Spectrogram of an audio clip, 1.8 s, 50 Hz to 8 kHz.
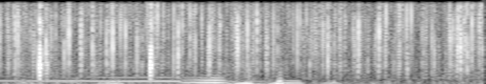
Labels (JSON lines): {"label": "biophony, cascading saw", "recorder": "SoundTrap 600 or HydroMoth"}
